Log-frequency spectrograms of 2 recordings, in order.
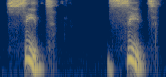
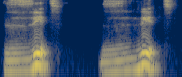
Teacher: no es lo mismo decir sit, sit, a decir zit, zit. Porque aquí hacemos la vibración, zit, sit, zit.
